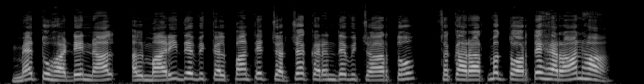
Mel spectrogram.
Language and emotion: Punjabi, surprised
